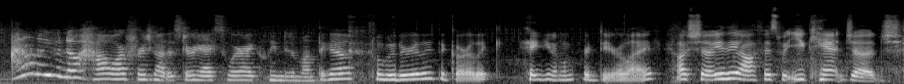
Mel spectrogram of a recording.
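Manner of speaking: ordinary delivery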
